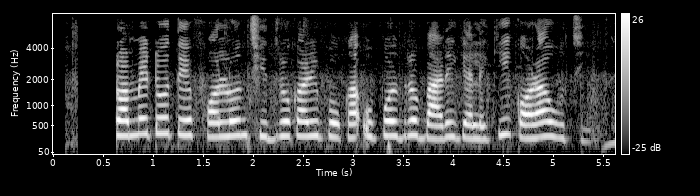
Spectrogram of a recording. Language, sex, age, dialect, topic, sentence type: Bengali, female, 18-24, Rajbangshi, agriculture, question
